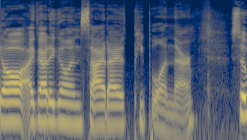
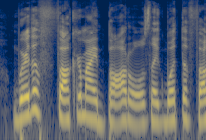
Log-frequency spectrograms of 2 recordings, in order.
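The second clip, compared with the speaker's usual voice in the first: mock spoiled diva, bratty, demanding outburst; 2 semitones higher than usual. Telling the story, she acts out a complaint she insists she never made: mock-bratty demanding. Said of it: "not in a bratty way".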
